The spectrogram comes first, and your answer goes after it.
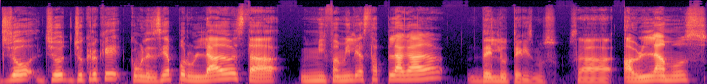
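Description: With an unremarkable speaking voice, a man talks at a moderate pace and a fairly high pitch, with lively intonation and hardly any pauses, in a dry, close sound with no echo on a very clean recording with a silent background. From Colombia (Bogotá, raised partly in Barranquilla). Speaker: journalist. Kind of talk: casual chat.

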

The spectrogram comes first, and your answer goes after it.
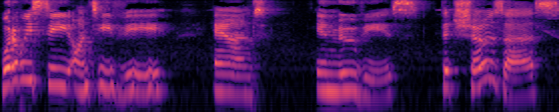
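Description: This is a woman with an ordinary speaking voice and lively intonation. The recording is very clean, with a silent background. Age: 50s. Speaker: author. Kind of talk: casual interview conversation.

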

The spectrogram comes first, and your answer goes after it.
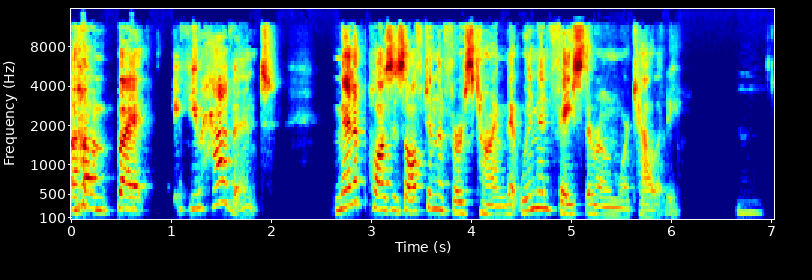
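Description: Very wide pitch swings and vocal fry at a moderate pace. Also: woman, fairly high pitch for a woman. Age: 50s. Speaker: psychologist and sex coach. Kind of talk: casual chat.

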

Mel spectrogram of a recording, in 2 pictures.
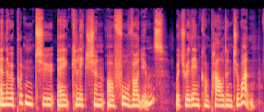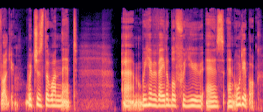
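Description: Recorded very cleanly against a silent background with a dry, close sound and no echo, a woman speaks in a normal speaking voice at a moderate pace and a fairly low pitch. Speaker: podcast host. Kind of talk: casual intro to podcast. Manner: warm, friendly, conversational.

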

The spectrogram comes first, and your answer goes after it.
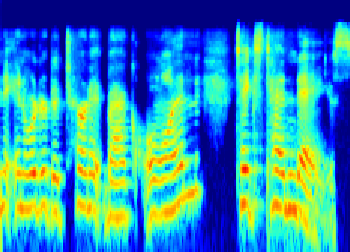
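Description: Speaking with a Louisiana accent, a woman talks at a very slow pace with a fairly high pitch. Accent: Louisiana Southern US. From North Louisiana, raised in Baton Rouge. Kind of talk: casual chat. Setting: video call.

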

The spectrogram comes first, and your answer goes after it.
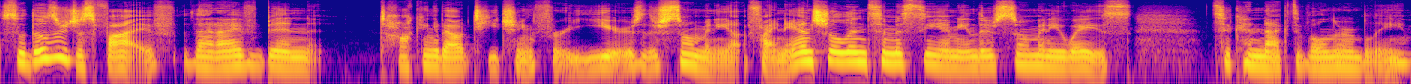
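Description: A woman speaks in a fairly low pitch with an ordinary speaking voice, at a moderate pace. Her intonation is lively, and the recording is very clean with a silent background. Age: 40s. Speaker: coach and facilitator. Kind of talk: interview.

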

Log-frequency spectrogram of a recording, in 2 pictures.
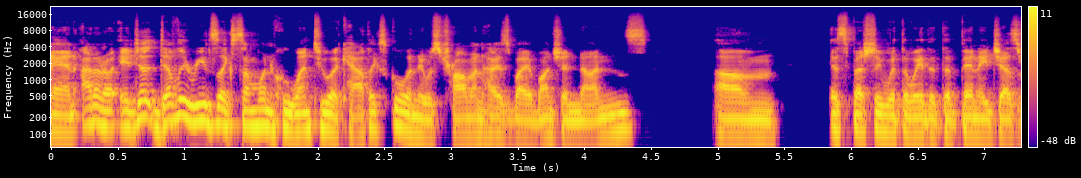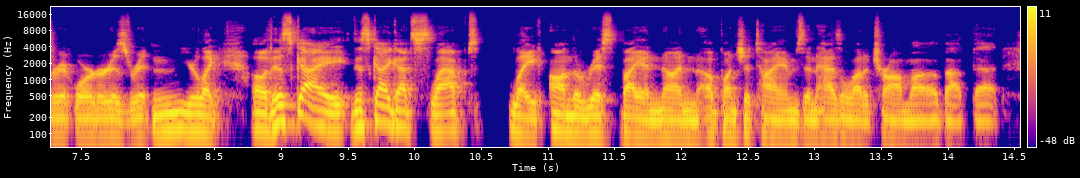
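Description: In a very clean recording with a silent background, a man talks at a very fast pace with an American accent. His pitch is fairly low with ordinary variation, and his loudness stays very even. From US, Filipino American family. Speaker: podcast host, guest on this show. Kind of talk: casual chat.

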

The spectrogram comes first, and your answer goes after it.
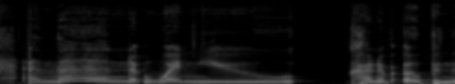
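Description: In an unremarkable speaking voice, a woman talks at a medium pitch with ordinary pitch variation. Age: 40s. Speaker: podcast host and writer. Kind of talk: casual chat.

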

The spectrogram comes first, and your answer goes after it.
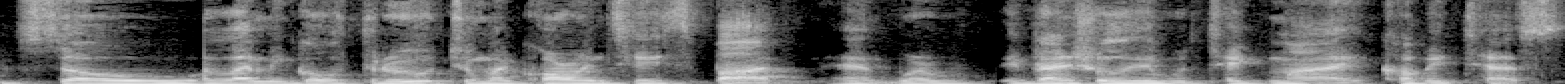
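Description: With a Spanish accent, a man speaks at a moderate pace and a medium pitch. His voice is somewhat breathy, with fairly even intonation. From Paraguay. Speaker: international graduate student. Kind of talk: interview. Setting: remote call.

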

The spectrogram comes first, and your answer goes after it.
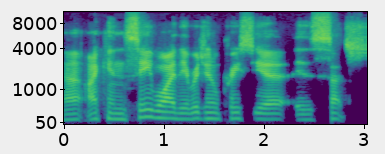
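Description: Recorded with a dry, close sound with no echo against a quiet background, a man speaks in an Australian accent with ordinary pitch variation. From Melbourne, Australia. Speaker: co-judge. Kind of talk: casual chat.

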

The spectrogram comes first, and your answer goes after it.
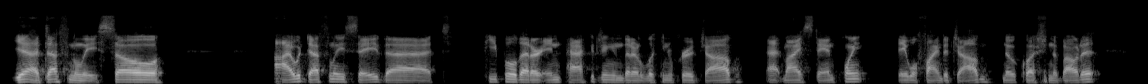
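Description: A man with an ordinary speaking voice talks at a moderate pace, fairly low in pitch and with fairly even intonation. The sound is dry and close with no echo, over a quiet background. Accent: American. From Wisconsin, Milwaukee. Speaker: packaging student and intern. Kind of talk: casual interview.

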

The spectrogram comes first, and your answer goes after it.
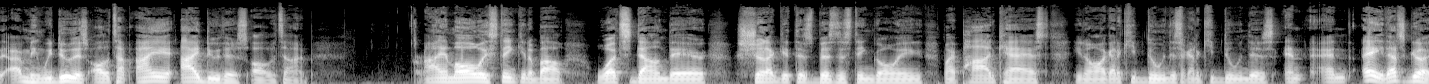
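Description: On a very clean recording with a silent background, a man speaks at a moderate pace. His medium pitch carries an American accent and fairly even intonation. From US Midwest, Chicago inner city. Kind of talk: faith-based monologue, sermon-like. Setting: studio, solo at a mic. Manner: casual, conversational.

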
